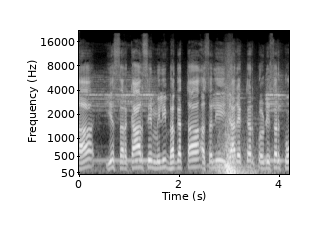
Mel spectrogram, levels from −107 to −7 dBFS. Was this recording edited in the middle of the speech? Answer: no; 0 cuts

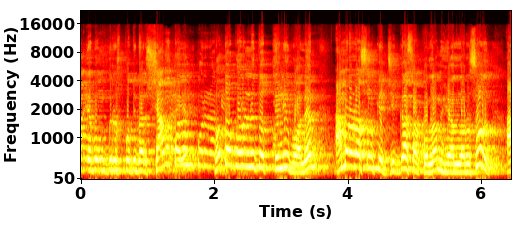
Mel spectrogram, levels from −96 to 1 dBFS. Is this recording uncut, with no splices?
no; 1 cut; at 1.8 s

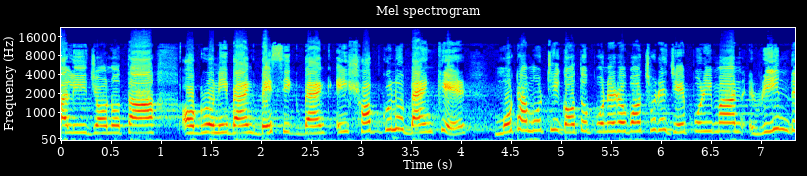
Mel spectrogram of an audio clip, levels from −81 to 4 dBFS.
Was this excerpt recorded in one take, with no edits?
no; 1 cut; at 1.1 s

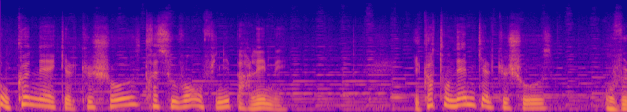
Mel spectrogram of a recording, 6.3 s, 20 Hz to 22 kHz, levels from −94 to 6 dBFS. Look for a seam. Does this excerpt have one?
yes; 1 cut; at 1.4 s

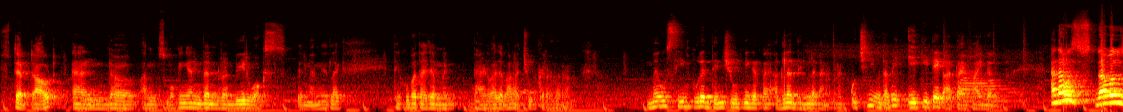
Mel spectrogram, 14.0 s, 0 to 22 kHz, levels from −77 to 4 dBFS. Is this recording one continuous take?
yes; 0 cuts

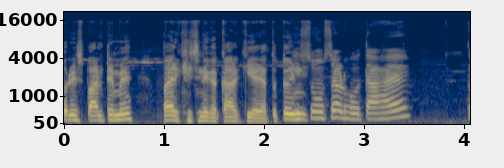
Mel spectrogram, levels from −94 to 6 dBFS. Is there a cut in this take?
yes; 1 cut; at 2.4 s

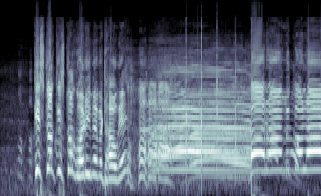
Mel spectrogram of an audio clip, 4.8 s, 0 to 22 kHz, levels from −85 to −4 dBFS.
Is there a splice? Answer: yes; 1 cut; at 3.8 s

